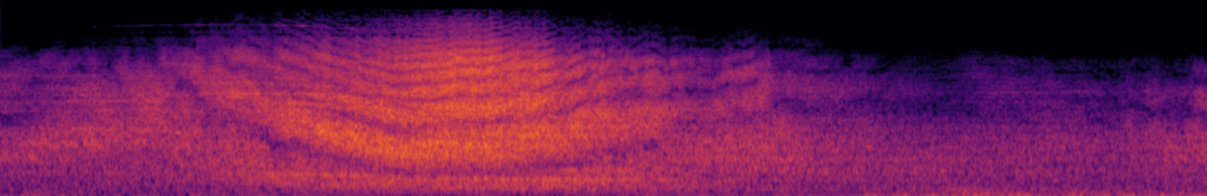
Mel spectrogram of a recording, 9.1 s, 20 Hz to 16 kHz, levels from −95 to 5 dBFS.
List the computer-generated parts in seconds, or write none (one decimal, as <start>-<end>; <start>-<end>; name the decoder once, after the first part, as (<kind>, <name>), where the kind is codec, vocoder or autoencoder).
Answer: 0.0-0.7 (vocoder, BigVGAN v2); 5.3-5.8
